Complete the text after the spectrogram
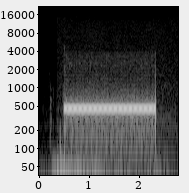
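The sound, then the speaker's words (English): A telephone line tone sounds as a phone call is placed, a single steady, loud electronic beep lasting about two seconds, preceded by a faint click, with no talking. “Let's get Nnedi on the phone.”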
